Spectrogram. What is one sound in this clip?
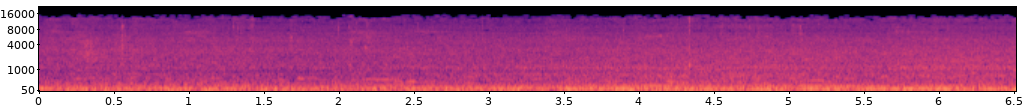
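A monkey chews soft fruit wetly.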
